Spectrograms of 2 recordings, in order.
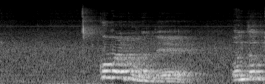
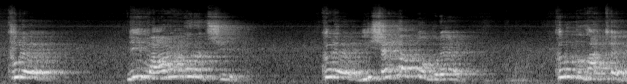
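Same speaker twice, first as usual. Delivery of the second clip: high, tense back-and-forth voice; agitated dream argument; 11 semitones higher than usual. Acted. Booth confronting his own double in the dream, agitated. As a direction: argue with yourself in disbelief.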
